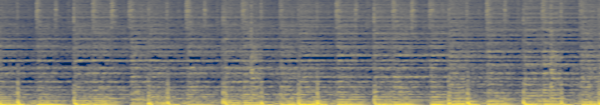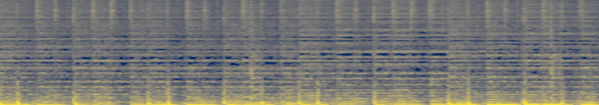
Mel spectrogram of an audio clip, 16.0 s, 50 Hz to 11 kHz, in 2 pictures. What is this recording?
New-generation-synth-loop-120
electro, rave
